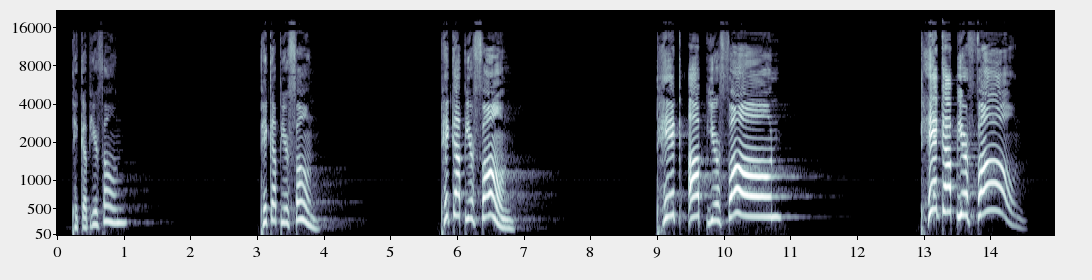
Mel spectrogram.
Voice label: female talking ringtones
